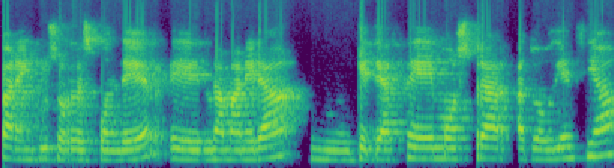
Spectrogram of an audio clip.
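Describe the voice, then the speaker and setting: A woman with a Madrid accent, medium pitch and a very slow pace. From Madrid, Spain. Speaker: online entrepreneur. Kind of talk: interview answer.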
